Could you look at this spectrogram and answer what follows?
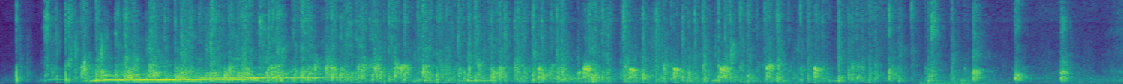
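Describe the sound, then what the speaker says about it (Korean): A crowd at a live political party event in Korea bursts into loud, sustained applause that runs for several seconds, then thins into scattered claps, with a brief voice near the start. "우리 함께 하신 유튜버 분들 박수 한번."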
